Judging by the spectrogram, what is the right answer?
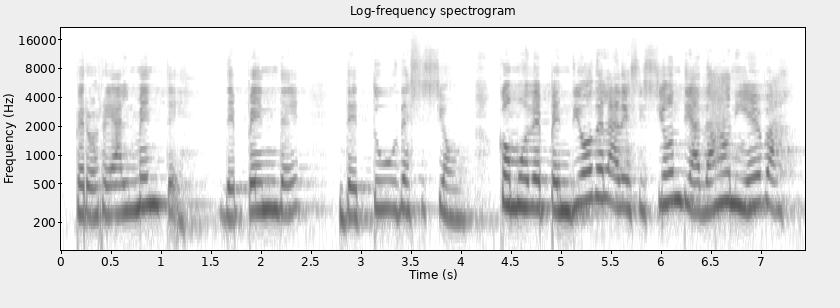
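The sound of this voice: Slow and high-pitched, a woman talks with fairly even intonation and a slightly mellow tone.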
